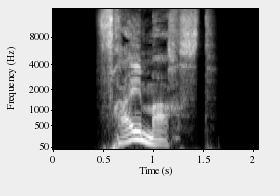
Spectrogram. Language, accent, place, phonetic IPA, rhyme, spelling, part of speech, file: German, Germany, Berlin, [ˈfʁaɪ̯ˌmaxst], -aɪ̯maxst, freimachst, verb, De-freimachst.ogg
- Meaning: second-person singular dependent present of freimachen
